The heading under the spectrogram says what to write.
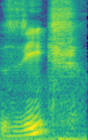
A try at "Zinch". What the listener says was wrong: I pronounce it Zinch with an N in there. Zinch.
